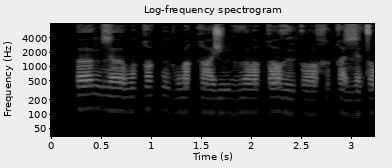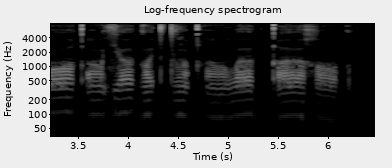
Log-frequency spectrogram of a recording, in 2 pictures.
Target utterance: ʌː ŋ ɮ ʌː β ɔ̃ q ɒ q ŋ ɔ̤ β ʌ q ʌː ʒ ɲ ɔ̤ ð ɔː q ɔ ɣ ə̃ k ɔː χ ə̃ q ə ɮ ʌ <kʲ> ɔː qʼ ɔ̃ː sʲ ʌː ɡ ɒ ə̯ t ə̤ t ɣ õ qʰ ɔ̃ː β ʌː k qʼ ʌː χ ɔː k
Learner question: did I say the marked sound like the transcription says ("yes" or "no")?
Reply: no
